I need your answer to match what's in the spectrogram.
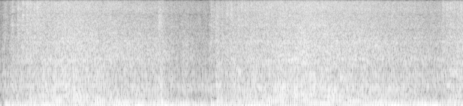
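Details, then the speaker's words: Honda Shine motorcycle after clutch plate replacement, new engine oil and new plug, starting on one kick: strong, even exhaust beat climbing cleanly with each rev and gear change, no rattles or clutch noise; normal running. "Okay, గేర్లు మొత్తం మారితే pickup చూసారా, sound కూడా ఏం రావట్లేదండి."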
